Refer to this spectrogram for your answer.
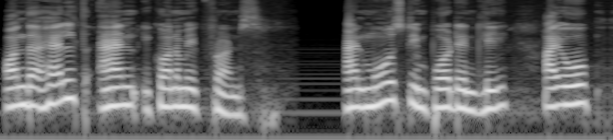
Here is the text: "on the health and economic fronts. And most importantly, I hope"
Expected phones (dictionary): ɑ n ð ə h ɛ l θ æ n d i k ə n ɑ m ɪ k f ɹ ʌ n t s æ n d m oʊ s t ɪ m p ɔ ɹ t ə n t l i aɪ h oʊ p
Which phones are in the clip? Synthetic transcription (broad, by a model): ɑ n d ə h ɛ l t æ n d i k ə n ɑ m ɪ k f ɹ ʌ n t s æ n d m oʊ s t ɪ m p ɔ ɹ t ə n t l i aɪ h oʊ p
